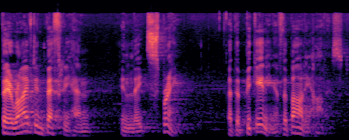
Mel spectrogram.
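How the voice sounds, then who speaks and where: A man narrating scripture as a dramatised story, with a measured and expressive delivery. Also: lowish voice, a little hiss or hum. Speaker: narrator, Bible reader. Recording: echoey hall, long reverb, music.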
